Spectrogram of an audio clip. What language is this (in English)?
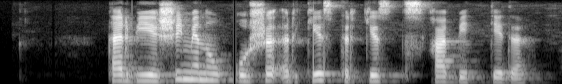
Kazakh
